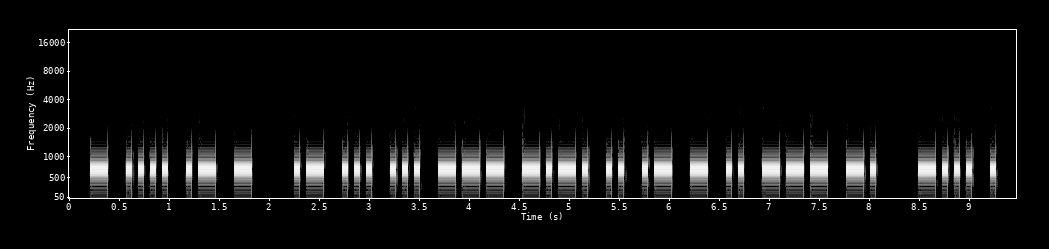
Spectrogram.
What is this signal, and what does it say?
Morse code, heard as a keyed tone, about 20 wpm, 700 Hz. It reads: THAT ASSOCIATION BE
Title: Sentences from Top 1300 Words 20wpm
